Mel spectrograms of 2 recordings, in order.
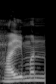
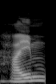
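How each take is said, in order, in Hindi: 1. अंतिम n की ध्वनि बोली जाती है। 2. अंतिम n की ध्वनि साइलेंट होती है। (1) "हाइमन नहीं" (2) "हाइम बोला जाता है"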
